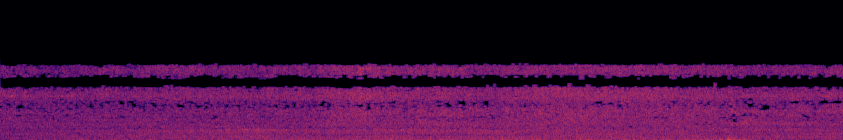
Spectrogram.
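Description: Traffic rumbles steadily on a road below.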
